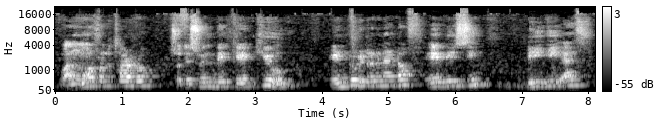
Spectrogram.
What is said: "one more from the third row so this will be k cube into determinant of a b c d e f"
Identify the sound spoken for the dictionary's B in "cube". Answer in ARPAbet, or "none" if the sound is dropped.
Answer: none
